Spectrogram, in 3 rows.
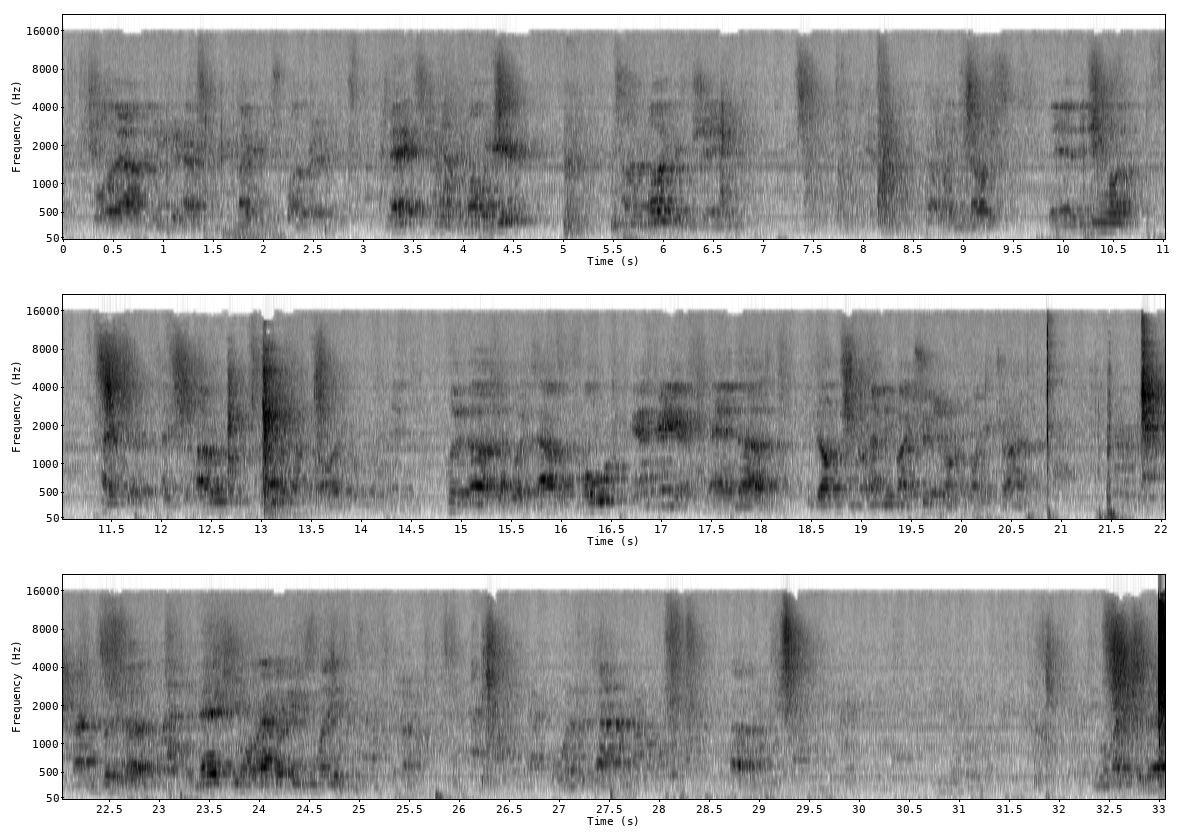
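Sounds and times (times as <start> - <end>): man talking indistinctly: 8.6 - 29.5.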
